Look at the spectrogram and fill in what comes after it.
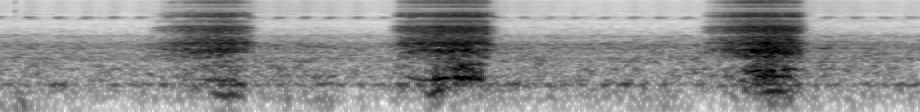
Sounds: Sniff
